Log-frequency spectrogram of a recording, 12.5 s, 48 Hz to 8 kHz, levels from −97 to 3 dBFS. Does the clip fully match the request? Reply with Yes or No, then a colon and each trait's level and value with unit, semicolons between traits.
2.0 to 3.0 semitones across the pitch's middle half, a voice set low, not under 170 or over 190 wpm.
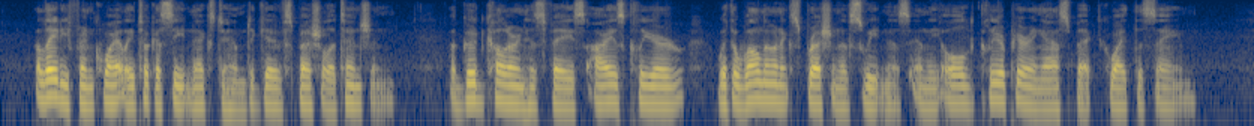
Yes: average, 2.7 semitones; low, 125 Hz; average, 175 wpm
